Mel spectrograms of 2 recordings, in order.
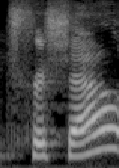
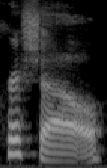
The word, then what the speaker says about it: Chrishell: And so and is her name Trishelle or Chrishell? Chrishell, Chrishell.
